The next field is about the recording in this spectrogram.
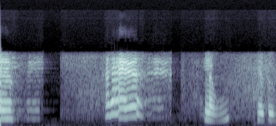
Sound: phone ringing; baby crying

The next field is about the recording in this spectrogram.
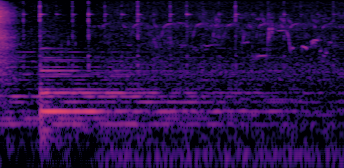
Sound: birds chirping

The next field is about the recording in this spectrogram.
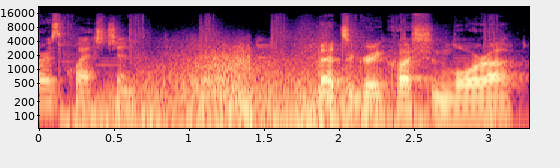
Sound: sound wave

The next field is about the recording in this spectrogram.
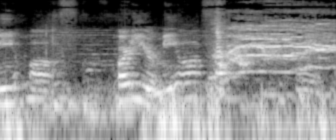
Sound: laughing

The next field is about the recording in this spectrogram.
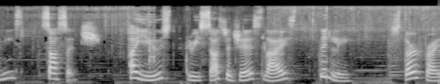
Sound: oil sizzling, Music

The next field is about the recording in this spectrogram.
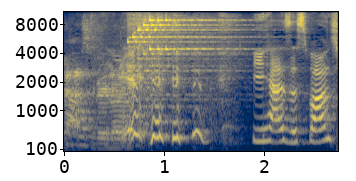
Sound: electronic sounds

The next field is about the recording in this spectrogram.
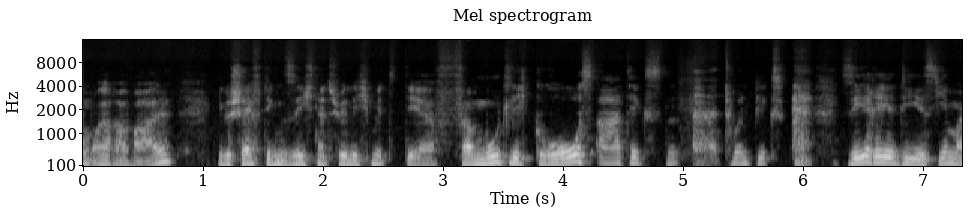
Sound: cough twin peaks hust

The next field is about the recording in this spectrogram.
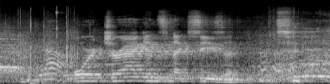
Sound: voiceover; laughter

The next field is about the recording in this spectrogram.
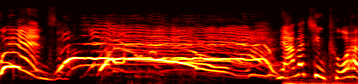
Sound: cheering

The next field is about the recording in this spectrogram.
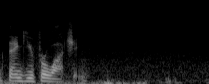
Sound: forest sounds

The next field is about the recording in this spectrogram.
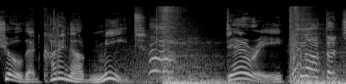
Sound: gasps

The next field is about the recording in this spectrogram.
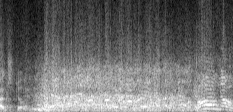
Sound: audience Laughing

